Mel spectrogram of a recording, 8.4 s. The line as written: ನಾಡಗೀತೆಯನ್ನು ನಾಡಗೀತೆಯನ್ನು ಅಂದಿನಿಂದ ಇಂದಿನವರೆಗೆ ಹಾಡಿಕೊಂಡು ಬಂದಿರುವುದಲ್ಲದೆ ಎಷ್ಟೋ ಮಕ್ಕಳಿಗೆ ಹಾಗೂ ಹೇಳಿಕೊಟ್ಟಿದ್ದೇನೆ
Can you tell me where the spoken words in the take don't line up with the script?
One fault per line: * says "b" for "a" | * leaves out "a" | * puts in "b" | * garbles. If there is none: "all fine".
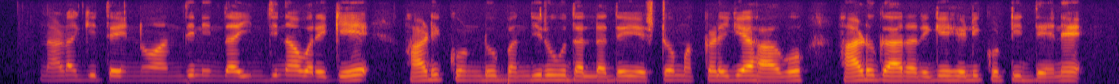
* leaves out "ನಾಡಗೀತೆಯನ್ನು"
* puts in "ಹಾಡುಗಾರರಿಗೆ"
